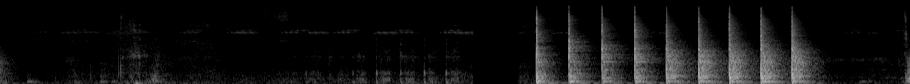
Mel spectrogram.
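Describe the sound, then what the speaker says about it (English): A hammer knocks glued wooden cabinet parts into place, about ten sharp, evenly spaced close taps after a pause, with faint lighter tapping and a high insect-like whine earlier. "I just nudge them in with a hammer"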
